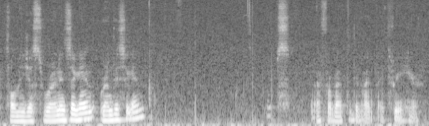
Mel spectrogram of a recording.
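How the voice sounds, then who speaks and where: The speaker has a non-native accent. Noticeable background noise runs under the voice. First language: not English. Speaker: programming tutor. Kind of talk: screen-recorded coding tutorial. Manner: halting, with fillers and self-corrections; casual.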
